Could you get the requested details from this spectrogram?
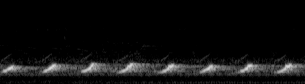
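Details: Little cuckoo-dove, a shy bird in shaded forest, giving a steady series of short upslurred hooting notes, about two and a half per second, evenly spaced and mid-pitched, with no other sounds.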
